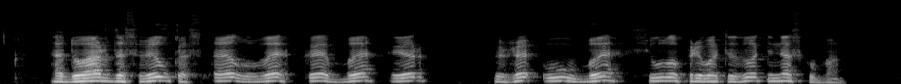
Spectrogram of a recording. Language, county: Lithuanian, Klaipėda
